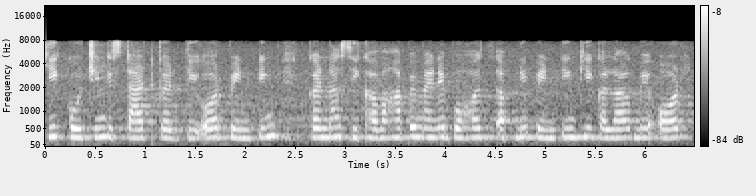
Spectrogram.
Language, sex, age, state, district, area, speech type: Hindi, female, 18-30, Madhya Pradesh, Betul, urban, spontaneous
